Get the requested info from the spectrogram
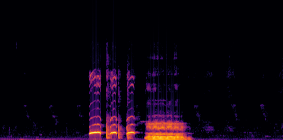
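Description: Infant macaque giving three quick, high-pitched squeaky cries, each rising and falling, followed by a lower, held sound lasting about a second.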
